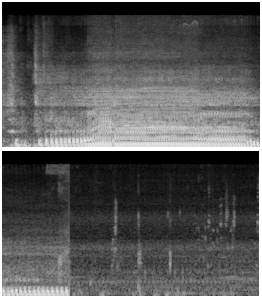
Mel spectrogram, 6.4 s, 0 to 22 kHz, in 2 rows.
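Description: Benelli TNT25's single-cylinder engine revved up and held at a steady high rev for about three seconds, then cut off abruptly.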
